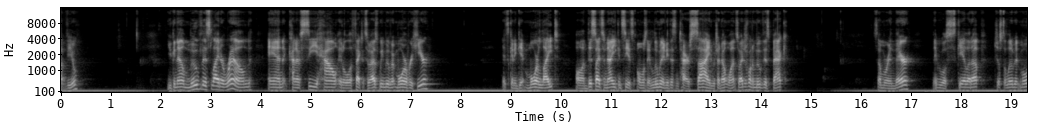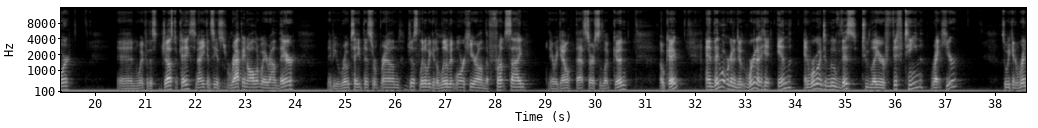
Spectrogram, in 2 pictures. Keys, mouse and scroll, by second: 0.4 shift+middle click, 3.7 g, 8.3 click, 14.9 g, 16.8 click, 18.3 s, 19.4 click, 25.3 r, 26.9 click, 33.7-34.3 scroll down 3, 34.3 m.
